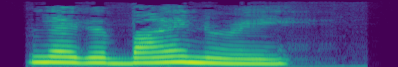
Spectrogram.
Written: negabinary

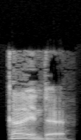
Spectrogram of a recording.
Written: kinda

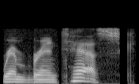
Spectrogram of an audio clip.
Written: Rembrandtesque

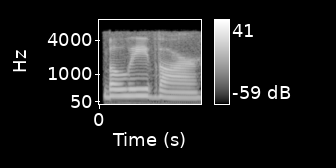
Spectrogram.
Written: bolivar

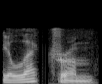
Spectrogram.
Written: electrum

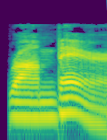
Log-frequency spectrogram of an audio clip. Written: rambert

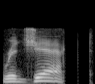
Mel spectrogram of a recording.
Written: reject

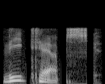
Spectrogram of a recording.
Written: Vitebsk

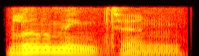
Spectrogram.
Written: Bloomington

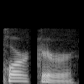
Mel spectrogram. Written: porker

